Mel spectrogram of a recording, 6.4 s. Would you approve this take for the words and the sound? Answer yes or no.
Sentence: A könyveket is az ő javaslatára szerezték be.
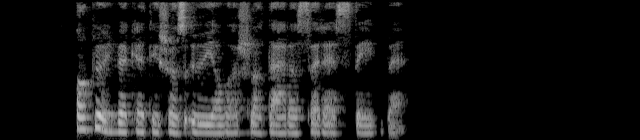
yes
